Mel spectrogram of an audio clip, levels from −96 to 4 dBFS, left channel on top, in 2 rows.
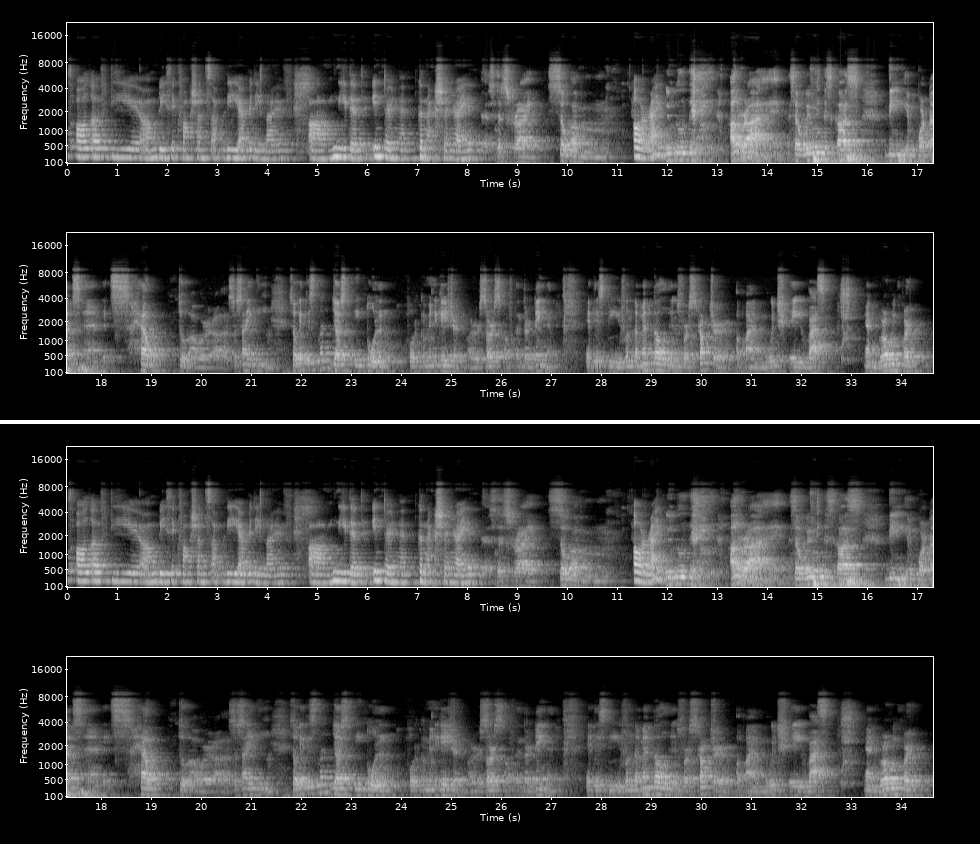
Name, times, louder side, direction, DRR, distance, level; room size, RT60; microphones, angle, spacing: voice 1, 0.0-8.1 11.3-11.9 12.7-12.8, equal, ahead, 0 dB, 2.2 m, -24 dB
voice 2, 4.5-4.9 8.2-9.3 9.6-11.0 11.9-19.0 19.5-23.8 24.2-30.6 30.9-34.2, left 2 dB, 85° left, -3 dB, 3.9 m, -27 dB
16.0 x 10.0 x 6.6 m, 1.2 s
head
